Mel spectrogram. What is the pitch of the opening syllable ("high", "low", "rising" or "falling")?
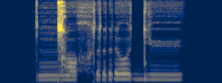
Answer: low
